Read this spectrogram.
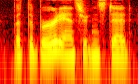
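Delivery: ordinary delivery, nothing marked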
